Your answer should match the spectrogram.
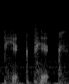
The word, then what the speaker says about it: Pukei Pukei: Japanese name I guess I was just picky picky but it's like puke puke it's spelt like that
